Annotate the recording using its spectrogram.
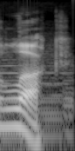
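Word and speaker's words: Lugh: If that name doesn't ring any bells for you, keep in mind that Luff is sometimes pronounced Luck, as in the luck of the Irish.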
